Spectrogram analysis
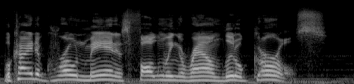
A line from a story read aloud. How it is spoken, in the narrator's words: said it loud enough for him to hear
